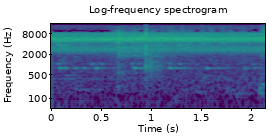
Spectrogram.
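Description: A steady, high-pitched chorus of insects chirring without a break.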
